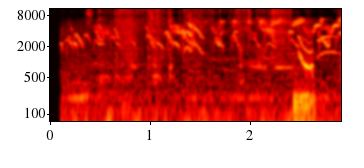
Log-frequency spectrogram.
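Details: Many francolin chicks peeping together, a dense overlapping chorus of high, thin, downslurred chirps repeated rapidly, with a few lower notes and a brief low thump near the end.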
